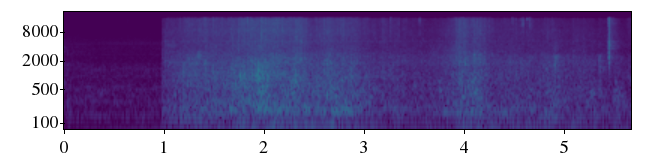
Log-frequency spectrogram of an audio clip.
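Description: A door handle rattles and a door opens.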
